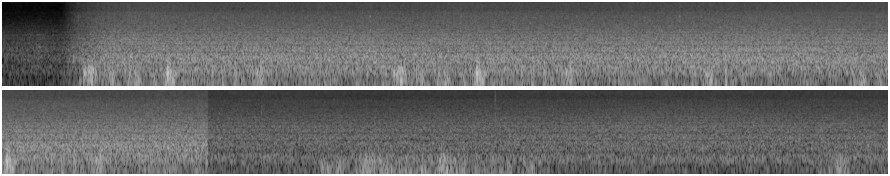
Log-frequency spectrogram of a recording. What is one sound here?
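A mountain stream rushes over rocks.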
